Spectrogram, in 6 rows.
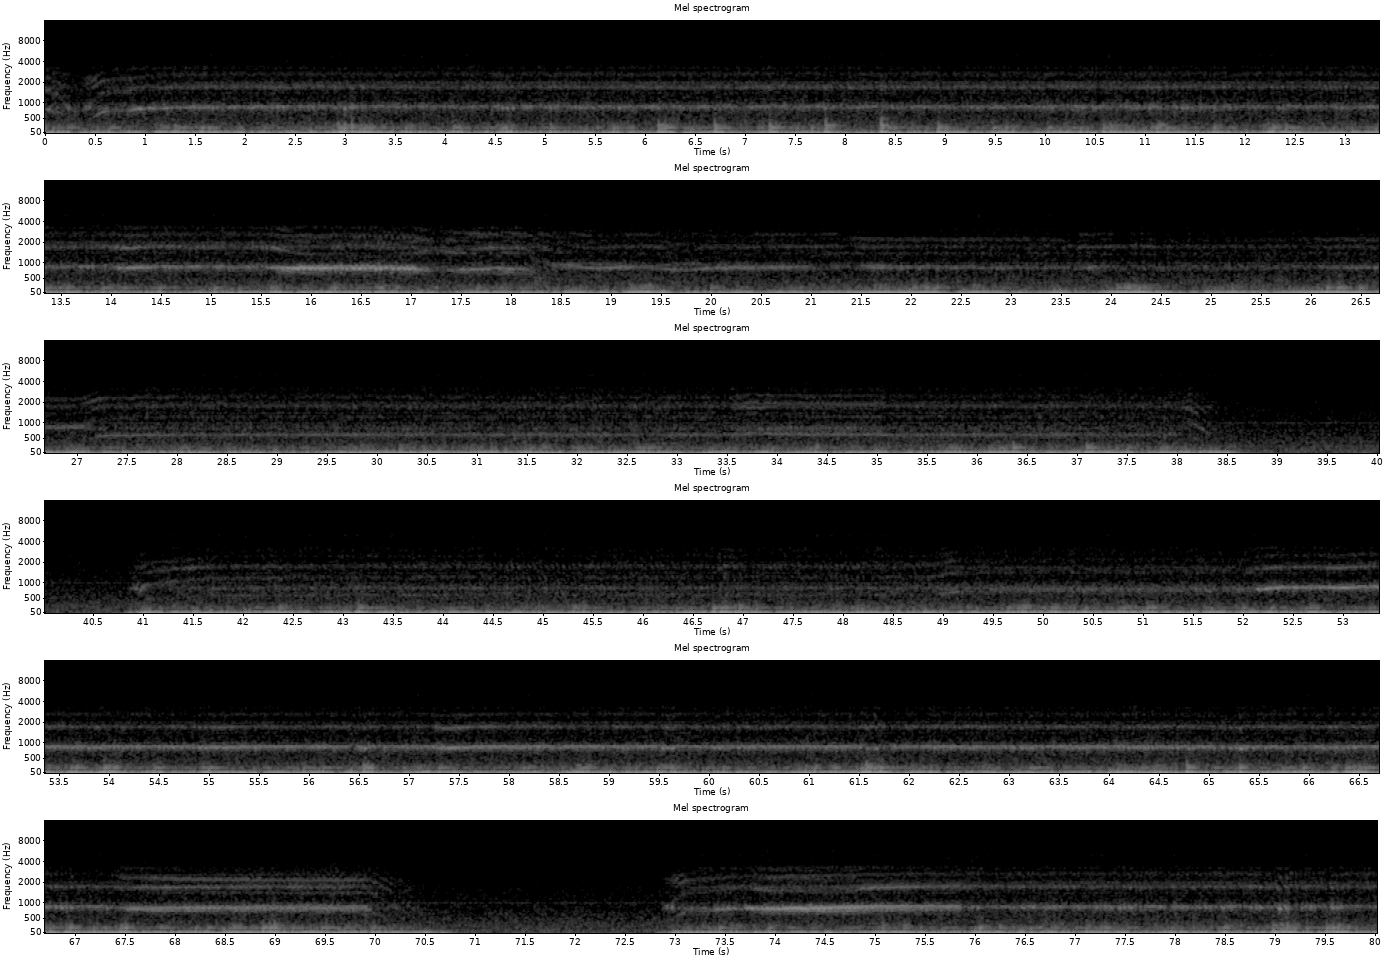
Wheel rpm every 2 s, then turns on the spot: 190, 220, 230, 240, 230, 230, 230, 230, 200, 140, 120, 120, 120, 130, 160, 160, 160, 160, 160, 40, 40, 150, 160, 160, 170, 190, 210, 230, 230, 230, 230, 230, 240, 230, 220, 70, 30, 190, 230, 230.
none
